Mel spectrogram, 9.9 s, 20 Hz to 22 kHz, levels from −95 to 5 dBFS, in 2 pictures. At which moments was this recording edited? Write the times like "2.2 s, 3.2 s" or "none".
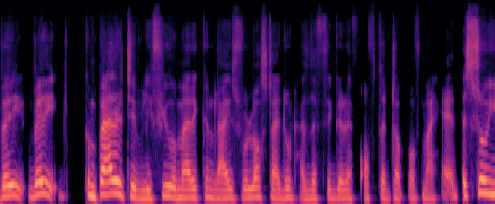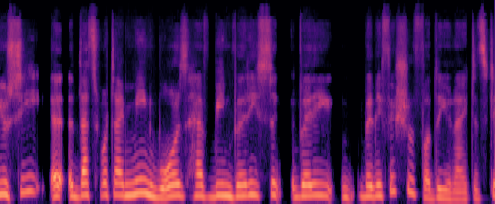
4.6 s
